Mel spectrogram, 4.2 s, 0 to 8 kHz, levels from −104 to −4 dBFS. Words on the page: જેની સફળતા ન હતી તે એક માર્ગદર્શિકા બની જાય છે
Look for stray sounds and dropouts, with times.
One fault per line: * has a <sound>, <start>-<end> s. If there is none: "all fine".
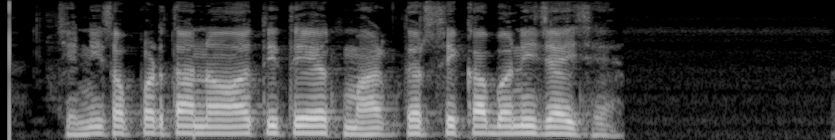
all fine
